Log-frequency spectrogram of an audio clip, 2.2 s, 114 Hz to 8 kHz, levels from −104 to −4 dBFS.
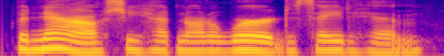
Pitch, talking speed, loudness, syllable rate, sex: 175 Hz, 295 wpm, -18 LUFS, 5.5 syllables/s, female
